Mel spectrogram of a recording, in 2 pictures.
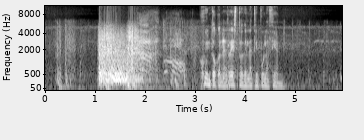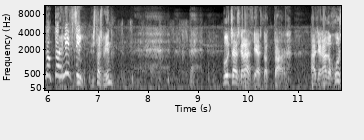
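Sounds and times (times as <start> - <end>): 
single pistol shot fired in a fight: 1.0 - 2.1
speech: 3.2 - 5.0, 6.6 - 7.5, 9.5 - 11.8.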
